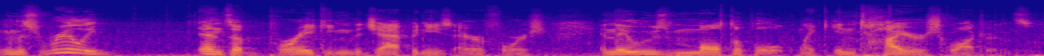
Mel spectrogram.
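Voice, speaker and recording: Here a man speaks at medium pitch with ordinary pitch variation. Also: moderate pace. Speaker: gaming YouTuber. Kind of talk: gameplay commentary. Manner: halting, self-correcting; casual.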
